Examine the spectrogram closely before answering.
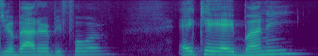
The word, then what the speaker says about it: Bunny: about her before aka bunny b-u-n-n-y rhymes with funny and she was funny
